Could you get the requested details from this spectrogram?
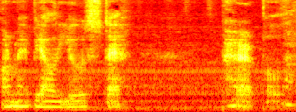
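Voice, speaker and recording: A quiet woman at a very slow pace over noticeable background noise. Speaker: beauty YouTuber. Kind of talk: product review.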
